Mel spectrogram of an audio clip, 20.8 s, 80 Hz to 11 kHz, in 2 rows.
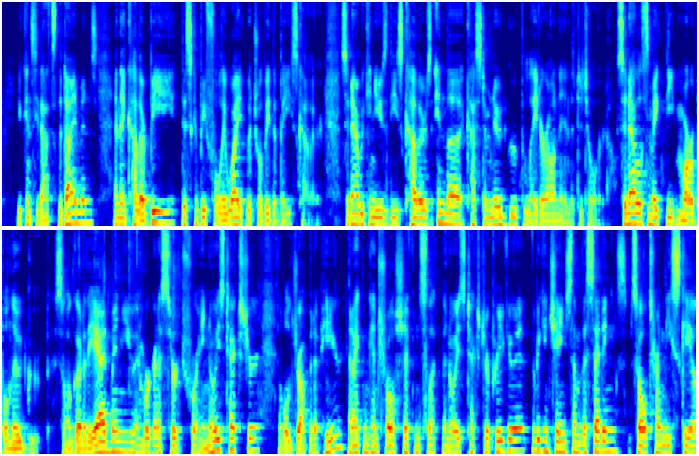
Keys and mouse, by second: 1.5 click, 4.2 click, 4.8 click, 7.5 click, 9.5 middle click, 10.1 middle click, 11.1 shift+a, 14.2 middle click, 14.7 drag, 15.9 ctrl+shift+click, 17.8 middle click, 19.5-20.6 drag.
